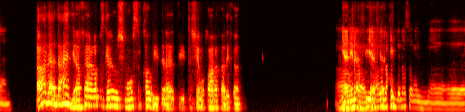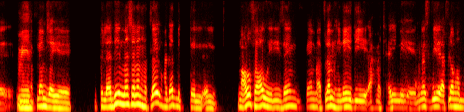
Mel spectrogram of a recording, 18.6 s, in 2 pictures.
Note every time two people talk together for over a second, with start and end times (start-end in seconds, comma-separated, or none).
6.8-8.0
